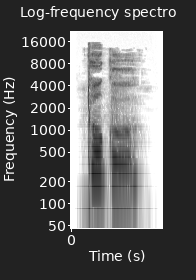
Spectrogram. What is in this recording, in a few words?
"Dogu", Korean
